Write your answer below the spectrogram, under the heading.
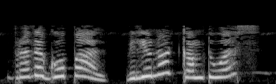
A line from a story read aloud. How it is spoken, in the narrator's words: called out Gopal many times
